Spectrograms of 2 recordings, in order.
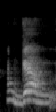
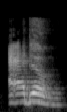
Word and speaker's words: Agam: Adam that I really don't like is that whenever I meet someone and introduce them to me, they always say my name Adam. Sorry agam wrong he is wrong to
